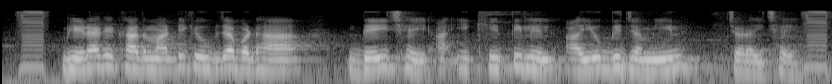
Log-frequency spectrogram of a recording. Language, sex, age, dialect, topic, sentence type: Magahi, male, 18-24, Western, agriculture, statement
